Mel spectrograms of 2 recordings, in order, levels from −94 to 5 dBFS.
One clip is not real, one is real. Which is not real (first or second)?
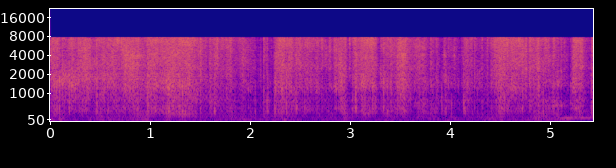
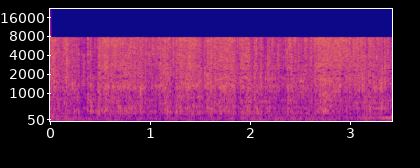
first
